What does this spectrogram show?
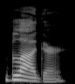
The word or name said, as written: blogger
